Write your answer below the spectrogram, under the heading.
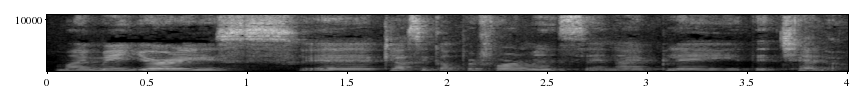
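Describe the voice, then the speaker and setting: A woman from Venezuela, a graduate music student, softly introducing herself on a video call. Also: on the low side, fairly even intonation, moderate pace, reverberant. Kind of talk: self-introduction.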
